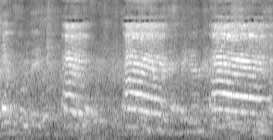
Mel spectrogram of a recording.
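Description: A baby cries loudly in high wails.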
